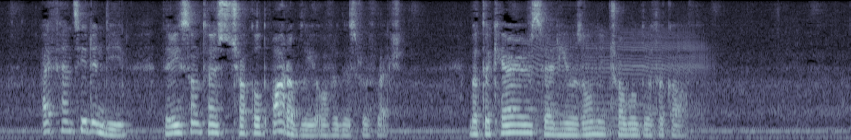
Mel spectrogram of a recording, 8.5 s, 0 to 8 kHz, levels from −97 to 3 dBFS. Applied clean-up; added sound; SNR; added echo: none; Fart; 16 dB; none.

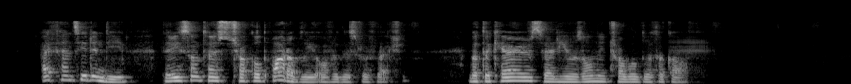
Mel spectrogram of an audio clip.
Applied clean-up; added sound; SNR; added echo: neural mask model Resemble Enhance denoiser.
